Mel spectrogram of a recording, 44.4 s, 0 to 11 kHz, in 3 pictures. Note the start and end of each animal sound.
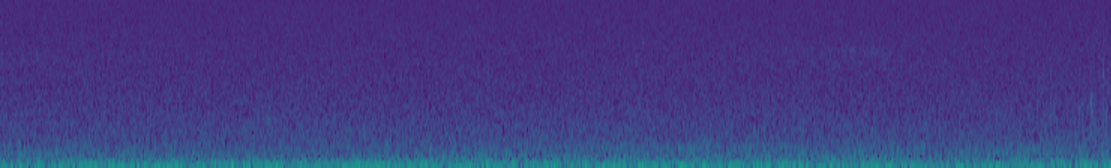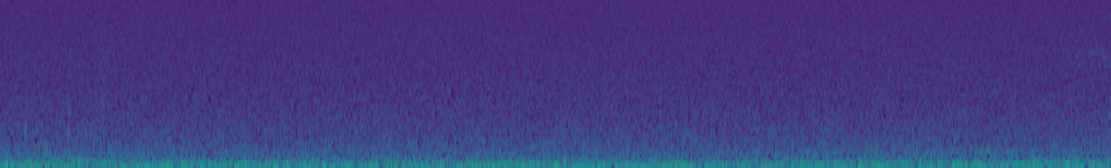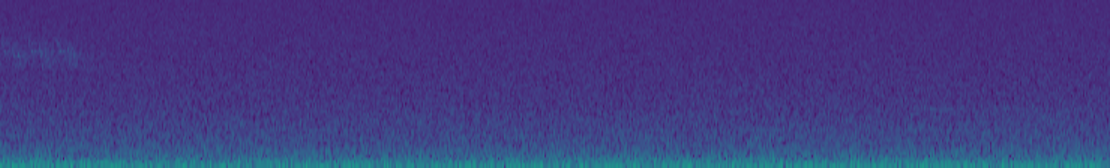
[10.27, 11.97] Ovenbird (Seiurus aurocapilla)
[29.15, 30.82] Ovenbird (Seiurus aurocapilla)

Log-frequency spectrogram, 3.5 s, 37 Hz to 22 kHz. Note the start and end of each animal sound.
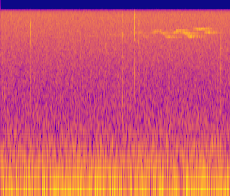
[1.80, 3.46] Black-and-white Warbler (Mniotilta varia)

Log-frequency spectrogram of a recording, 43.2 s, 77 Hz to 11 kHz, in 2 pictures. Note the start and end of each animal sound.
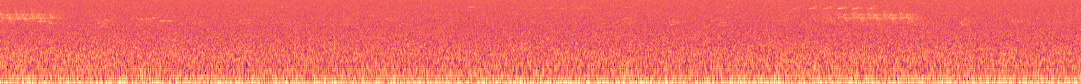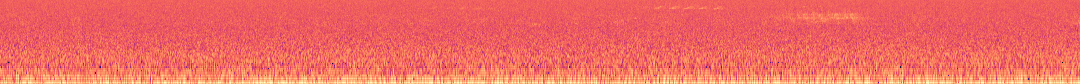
[0.00, 1.22] Ovenbird (Seiurus aurocapilla)
[1.84, 2.23] Red-eyed Vireo (Vireo olivaceus)
[2.71, 3.52] Black-capped Chickadee (Poecile atricapillus)
[13.18, 14.98] Red-eyed Vireo (Vireo olivaceus)
[15.83, 17.65] Black-and-white Warbler (Mniotilta varia)
[16.68, 18.54] Ovenbird (Seiurus aurocapilla)
[30.19, 31.66] Black-and-white Warbler (Mniotilta varia)
[34.59, 36.21] Black-and-white Warbler (Mniotilta varia)
[36.80, 38.81] Ovenbird (Seiurus aurocapilla)

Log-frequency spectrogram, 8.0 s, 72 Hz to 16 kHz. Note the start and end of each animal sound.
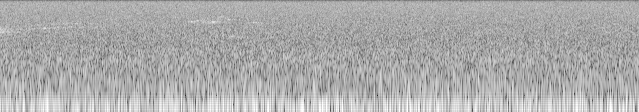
[0.20, 1.32] Yellow-rumped Warbler (Setophaga coronata)
[2.08, 3.36] Brown Creeper (Certhia americana)

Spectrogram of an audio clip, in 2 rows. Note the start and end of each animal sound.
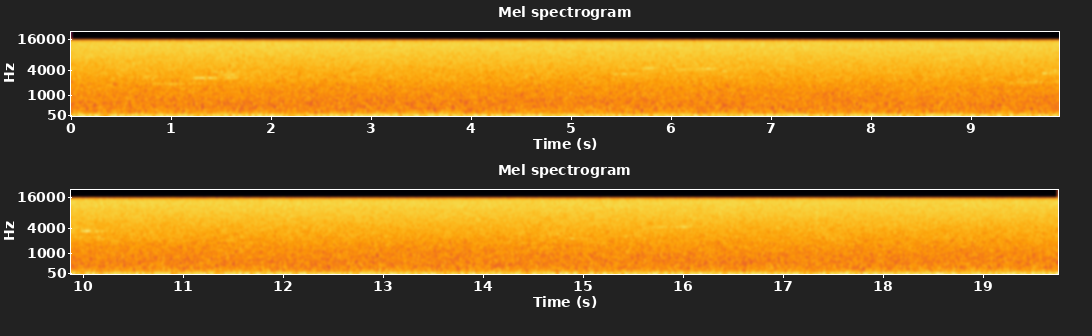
[0.67, 2.03] Hermit Thrush (Catharus guttatus)
[5.29, 6.62] Hermit Thrush (Catharus guttatus)
[9.27, 10.60] Hermit Thrush (Catharus guttatus)
[15.49, 16.29] Black-throated Green Warbler (Setophaga virens)

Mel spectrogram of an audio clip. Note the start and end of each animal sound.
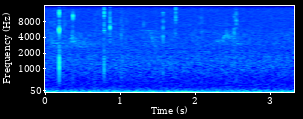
[0.00, 3.33] Red-eyed Vireo (Vireo olivaceus)

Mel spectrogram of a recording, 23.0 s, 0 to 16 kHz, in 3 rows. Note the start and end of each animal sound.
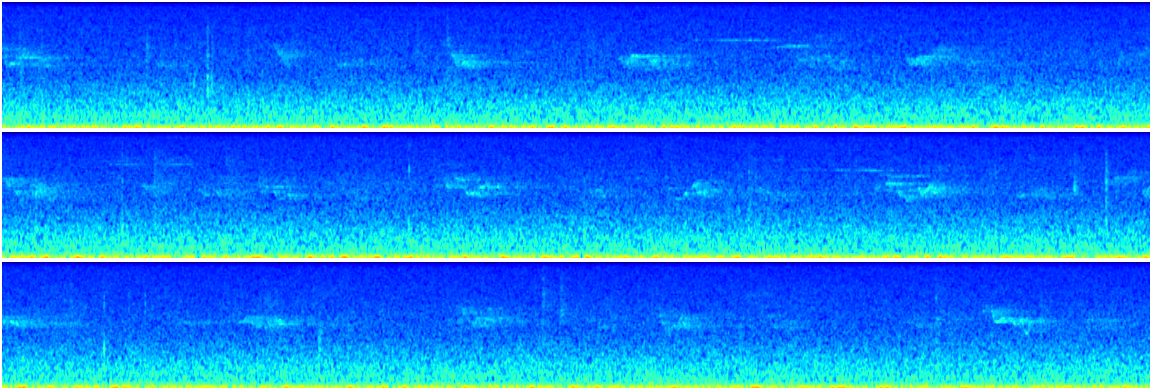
[0.00, 22.96] Red-eyed Vireo (Vireo olivaceus)
[4.51, 5.67] Black-throated Green Warbler (Setophaga virens)
[12.97, 13.96] Black-throated Green Warbler (Setophaga virens)

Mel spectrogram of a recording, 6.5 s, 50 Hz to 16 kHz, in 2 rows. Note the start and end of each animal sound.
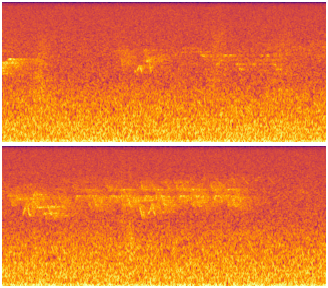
[0.00, 1.75] Red-eyed Vireo (Vireo olivaceus)
[1.76, 3.06] Veery (Catharus fuscescens)
[3.18, 6.49] Red-eyed Vireo (Vireo olivaceus)
[3.76, 5.76] Ovenbird (Seiurus aurocapilla)

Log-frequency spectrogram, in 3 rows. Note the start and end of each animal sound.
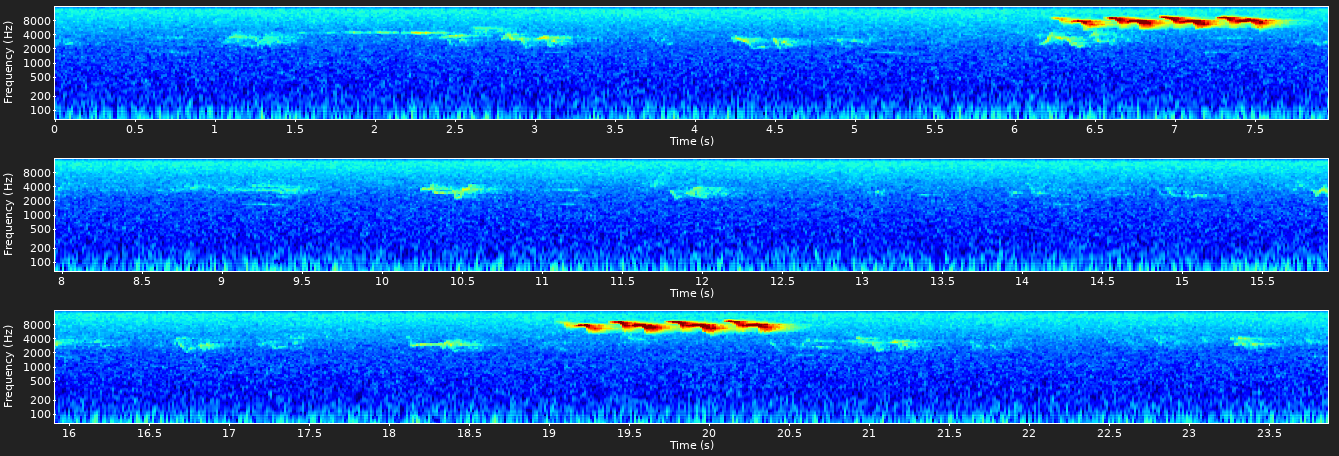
[0.00, 6.81] Red-eyed Vireo (Vireo olivaceus)
[1.61, 3.01] Black-throated Green Warbler (Setophaga virens)
[6.07, 7.67] Blackburnian Warbler (Setophaga fusca)
[8.58, 23.87] Red-eyed Vireo (Vireo olivaceus)
[18.89, 20.46] Blackburnian Warbler (Setophaga fusca)

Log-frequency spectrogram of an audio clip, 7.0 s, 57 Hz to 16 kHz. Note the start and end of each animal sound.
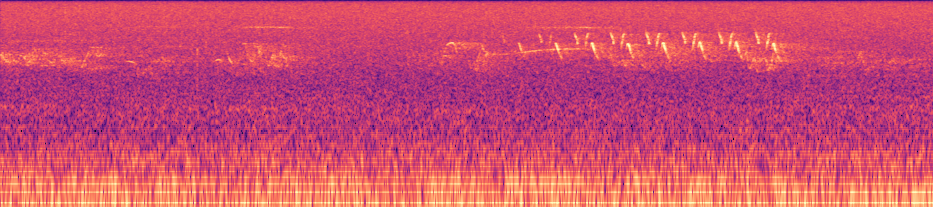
[0.00, 7.00] Red-eyed Vireo (Vireo olivaceus)
[3.09, 4.48] Eastern Wood-Pewee (Contopus virens)
[3.71, 6.14] Ovenbird (Seiurus aurocapilla)

